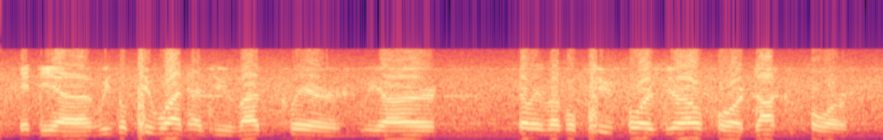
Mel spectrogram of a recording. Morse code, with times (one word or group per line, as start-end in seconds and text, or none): none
